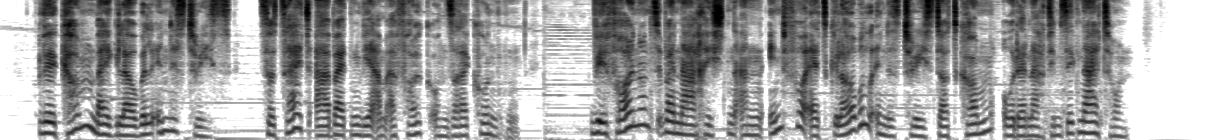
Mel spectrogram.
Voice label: Telefonansage

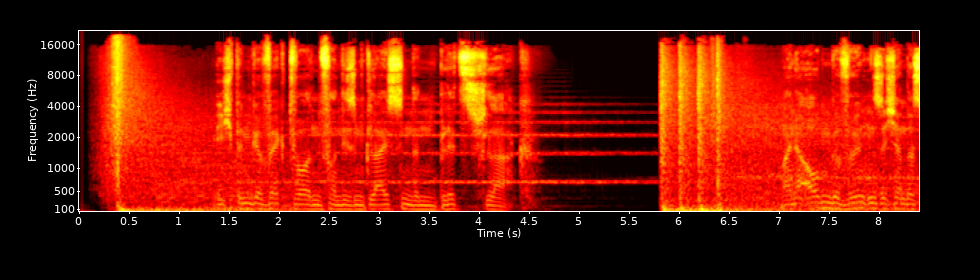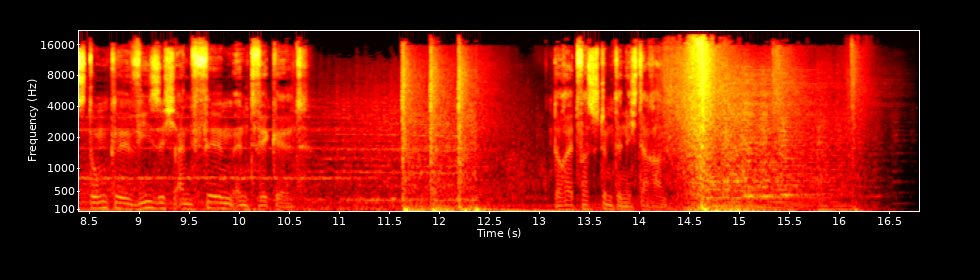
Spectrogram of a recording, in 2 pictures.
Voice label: trailer theater; angstbeisser

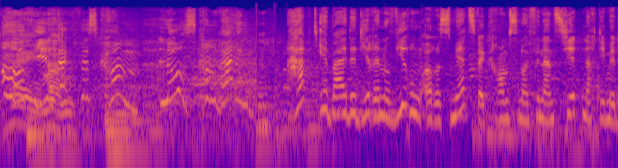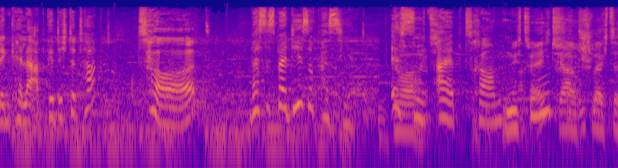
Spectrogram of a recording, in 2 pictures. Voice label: Synchron Smalltalk

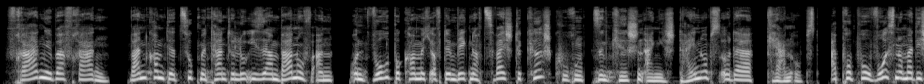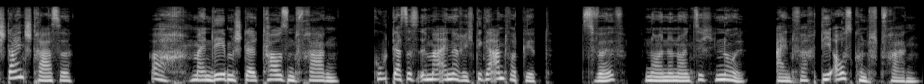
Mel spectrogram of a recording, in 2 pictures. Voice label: Auskunft

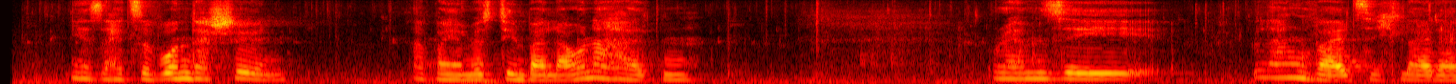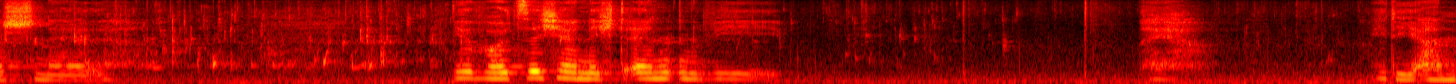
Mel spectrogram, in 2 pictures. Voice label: Synchron; Game of thrones

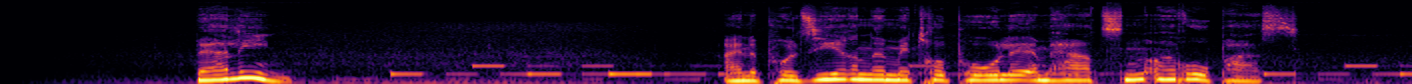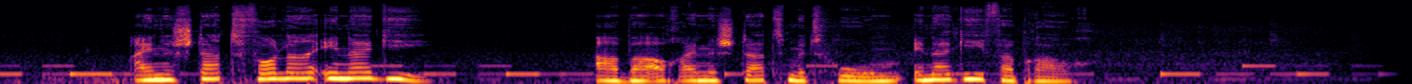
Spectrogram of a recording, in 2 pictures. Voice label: Imagefilm; Berliner Senat; Atmosfilm

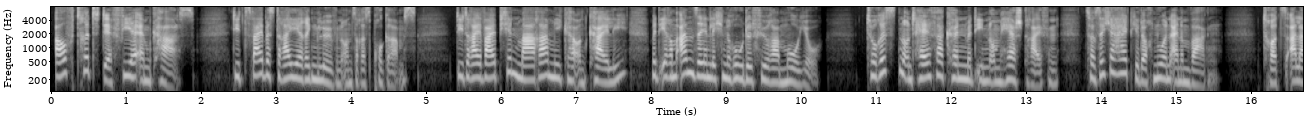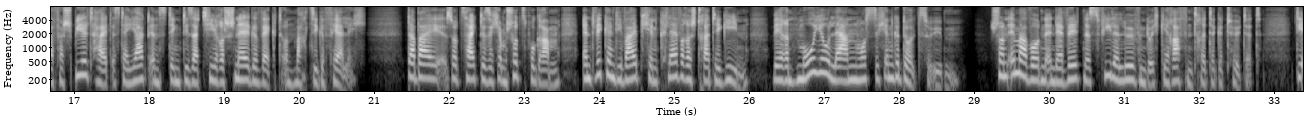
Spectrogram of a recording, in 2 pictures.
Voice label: Doku

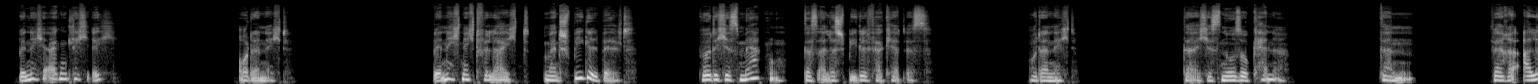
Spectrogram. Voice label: Innerer Monolog

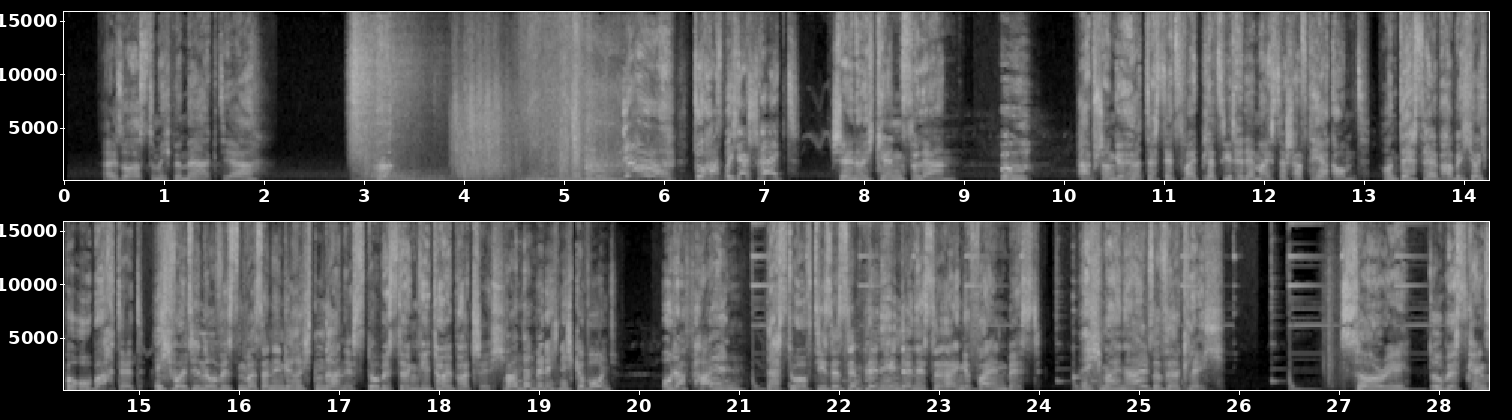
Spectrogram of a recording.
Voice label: Synchron Anime

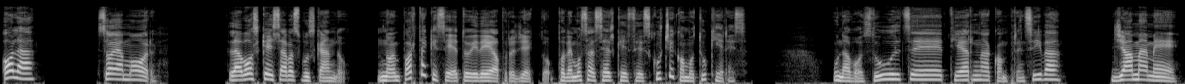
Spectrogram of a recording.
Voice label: Spanisch; La voz

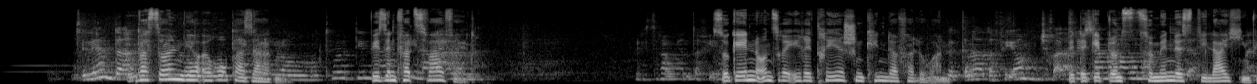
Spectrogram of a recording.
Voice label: Dokuvoiceover; ARD

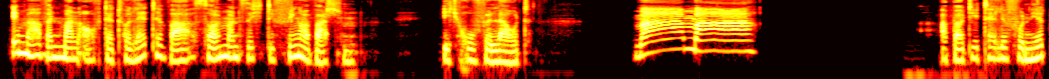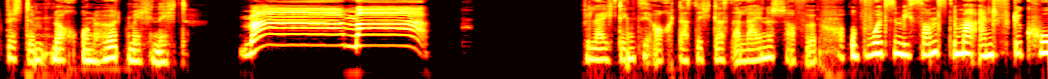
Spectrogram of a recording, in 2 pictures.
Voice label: Kinderstimme

